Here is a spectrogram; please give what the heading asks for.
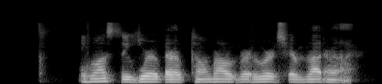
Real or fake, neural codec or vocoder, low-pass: fake; codec, 16 kHz, 0.5 kbps, FreqCodec, larger model; 7.2 kHz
